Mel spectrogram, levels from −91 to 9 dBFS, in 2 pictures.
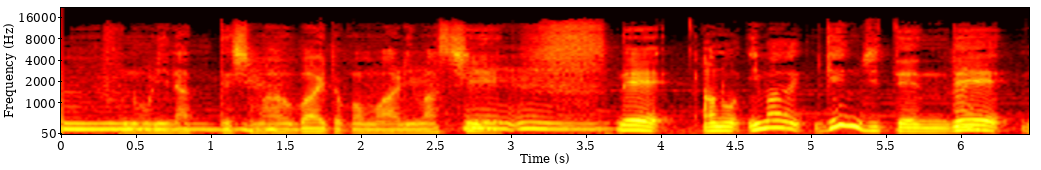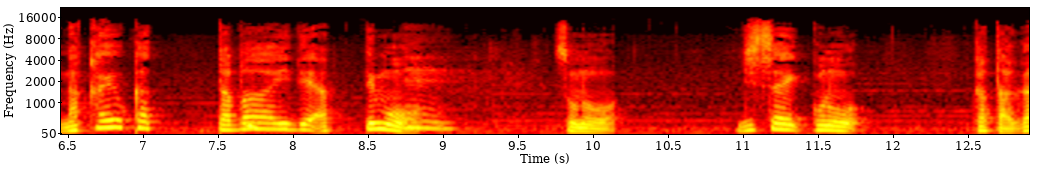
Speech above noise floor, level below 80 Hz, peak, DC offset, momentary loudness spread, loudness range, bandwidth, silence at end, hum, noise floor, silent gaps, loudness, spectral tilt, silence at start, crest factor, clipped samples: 30 dB; -44 dBFS; -2 dBFS; under 0.1%; 9 LU; 3 LU; 15.5 kHz; 0 s; none; -47 dBFS; none; -18 LUFS; -5.5 dB/octave; 0 s; 16 dB; under 0.1%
